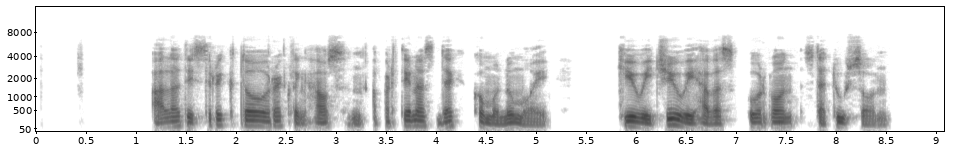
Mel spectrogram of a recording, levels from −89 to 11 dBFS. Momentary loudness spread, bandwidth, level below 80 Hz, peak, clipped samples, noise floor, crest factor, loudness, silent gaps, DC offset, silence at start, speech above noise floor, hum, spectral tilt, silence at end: 12 LU; 7.4 kHz; -64 dBFS; -6 dBFS; under 0.1%; under -90 dBFS; 20 dB; -25 LUFS; 4.29-4.37 s, 5.16-5.20 s, 5.36-5.82 s, 7.03-7.11 s; under 0.1%; 1.15 s; over 65 dB; none; -6.5 dB/octave; 0.55 s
